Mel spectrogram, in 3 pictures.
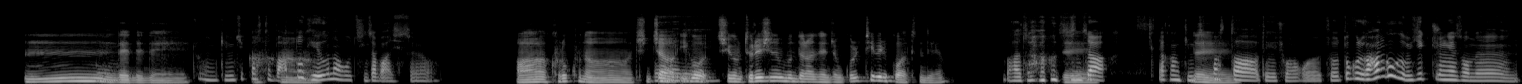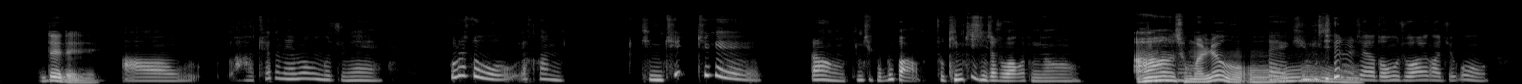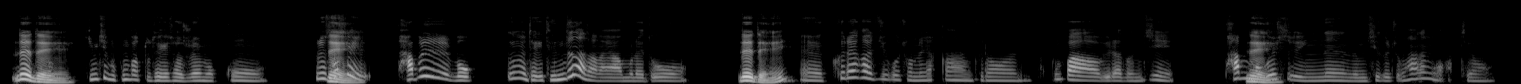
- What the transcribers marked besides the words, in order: laughing while speaking: "맞아요"; tapping; laughing while speaking: "김치를"
- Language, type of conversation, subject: Korean, podcast, 집에 늘 챙겨두는 필수 재료는 무엇인가요?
